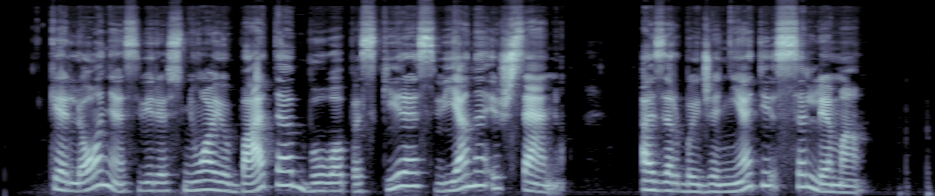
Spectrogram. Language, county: Lithuanian, Utena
